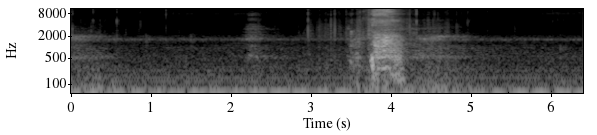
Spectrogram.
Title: 3/23/23 - super sleepy sneezes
